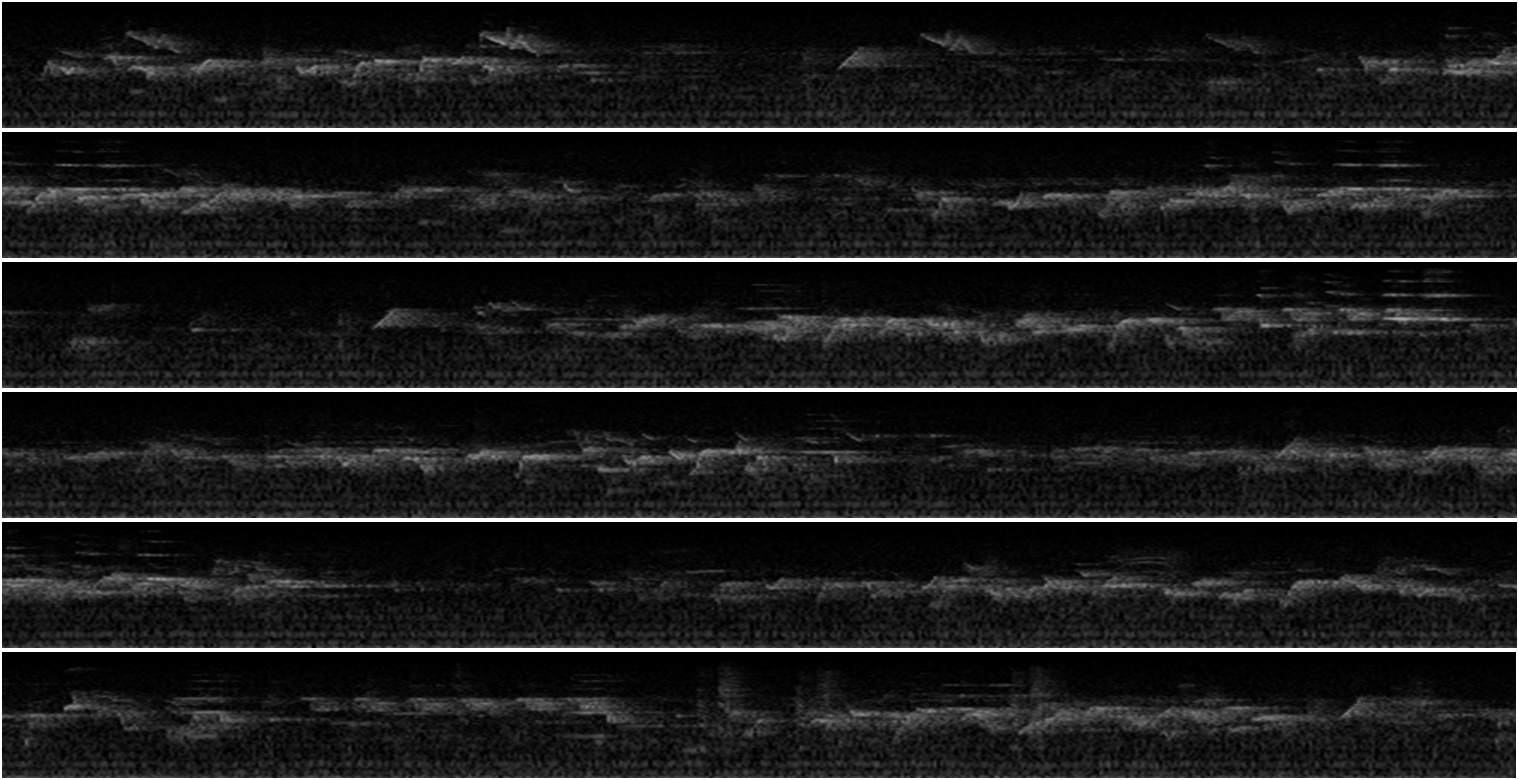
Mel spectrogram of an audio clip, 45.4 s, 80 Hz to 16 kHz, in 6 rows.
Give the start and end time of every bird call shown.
0.2s-2.7s: Red-billed Leiothrix (Leiothrix lutea)
0.6s-0.9s: Hawaii Akepa (Loxops coccineus)
2.4s-2.7s: Hawaii Akepa (Loxops coccineus)
3.1s-3.6s: Iiwi (Drepanis coccinea)
4.6s-4.9s: Hawaii Akepa (Loxops coccineus)
6.0s-6.3s: Hawaii Akepa (Loxops coccineus)
6.8s-9.9s: Red-billed Leiothrix (Leiothrix lutea)
7.8s-8.4s: Iiwi (Drepanis coccinea)
12.1s-15.2s: Red-billed Leiothrix (Leiothrix lutea)
14.2s-14.7s: Iiwi (Drepanis coccinea)
17.5s-17.9s: Hawaii Akepa (Loxops coccineus)
17.8s-21.3s: Red-billed Leiothrix (Leiothrix lutea)
18.8s-19.2s: Iiwi (Drepanis coccinea)
22.0s-22.6s: Iiwi (Drepanis coccinea)
22.6s-26.6s: Red-billed Leiothrix (Leiothrix lutea)
26.6s-27.3s: Iiwi (Drepanis coccinea)
27.4s-32.3s: Red-billed Leiothrix (Leiothrix lutea)
31.0s-31.3s: Iiwi (Drepanis coccinea)
32.9s-37.7s: Red-billed Leiothrix (Leiothrix lutea)
35.8s-36.2s: Hawaii Amakihi (Chlorodrepanis virens)
38.7s-39.1s: Iiwi (Drepanis coccinea)
39.3s-40.7s: Hawaii Akepa (Loxops coccineus)
40.6s-41.0s: Iiwi (Drepanis coccinea)
41.4s-44.4s: Red-billed Leiothrix (Leiothrix lutea)

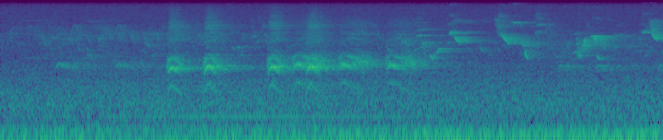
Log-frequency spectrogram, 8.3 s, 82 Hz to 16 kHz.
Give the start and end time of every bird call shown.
0.5s-5.4s: American Crow (Corvus brachyrhynchos)
5.1s-8.3s: Gray Catbird (Dumetella carolinensis)

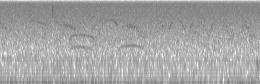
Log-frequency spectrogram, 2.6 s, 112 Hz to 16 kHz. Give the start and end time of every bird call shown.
0.7s-1.4s: Chinese Hwamei (Garrulax canorus)

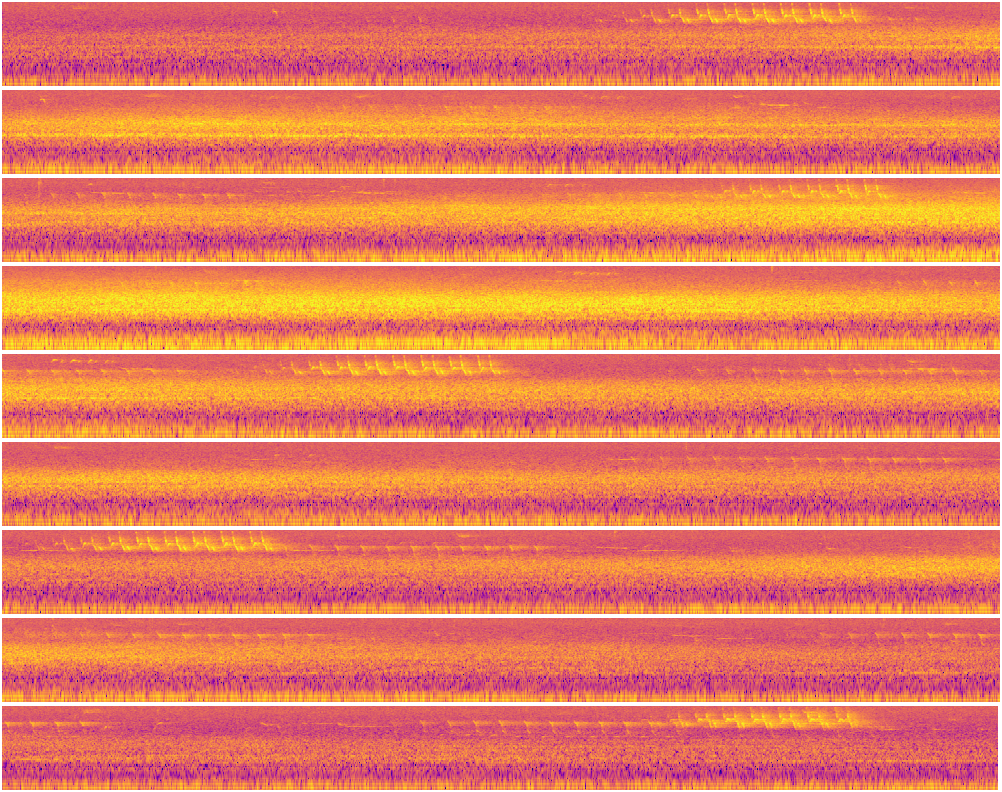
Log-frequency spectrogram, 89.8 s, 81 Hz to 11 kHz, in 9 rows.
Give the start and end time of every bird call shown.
6.2s-8.8s: Ovenbird (Seiurus aurocapilla)
10.3s-10.5s: unidentified bird
13.5s-15.9s: Northern Cardinal (Cardinalis cardinalis)
17.5s-18.0s: unidentified bird
20.1s-22.5s: Northern Cardinal (Cardinalis cardinalis)
25.4s-27.2s: Northern Cardinal (Cardinalis cardinalis)
27.1s-29.1s: Ovenbird (Seiurus aurocapilla)
35.6s-36.1s: Black-capped Chickadee (Poecile atricapillus)
38.4s-42.1s: Northern Cardinal (Cardinalis cardinalis)
40.3s-41.0s: Black-capped Chickadee (Poecile atricapillus)
42.7s-44.7s: Ovenbird (Seiurus aurocapilla)
46.8s-49.9s: Northern Cardinal (Cardinalis cardinalis)
52.2s-53.2s: Black-capped Chickadee (Poecile atricapillus)
56.0s-56.5s: Black-capped Chickadee (Poecile atricapillus)
56.6s-59.6s: Northern Cardinal (Cardinalis cardinalis)
59.8s-60.4s: Black-capped Chickadee (Poecile atricapillus)
60.3s-62.7s: Ovenbird (Seiurus aurocapilla)
62.9s-65.5s: Northern Cardinal (Cardinalis cardinalis)
65.8s-66.7s: Northern Cardinal (Cardinalis cardinalis)
70.4s-73.1s: Northern Cardinal (Cardinalis cardinalis)
76.5s-77.5s: Black-capped Chickadee (Poecile atricapillus)
77.7s-81.1s: Northern Cardinal (Cardinalis cardinalis)
82.8s-83.7s: Black-capped Chickadee (Poecile atricapillus)
84.0s-86.4s: Northern Cardinal (Cardinalis cardinalis)
86.6s-88.6s: Ovenbird (Seiurus aurocapilla)

